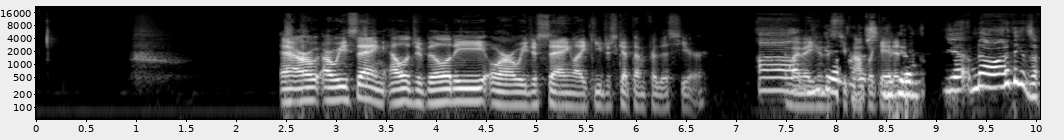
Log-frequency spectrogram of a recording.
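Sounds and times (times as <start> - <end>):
man's mouth click: 0.0 - 0.4
soft sigh of breath: 0.9 - 1.6.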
